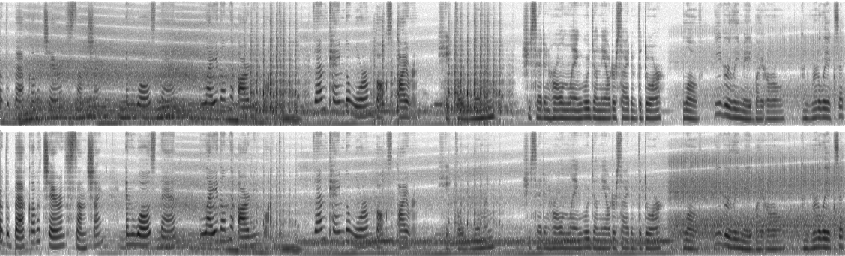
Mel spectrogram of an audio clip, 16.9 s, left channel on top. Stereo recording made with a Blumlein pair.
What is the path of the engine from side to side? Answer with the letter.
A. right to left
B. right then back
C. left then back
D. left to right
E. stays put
D.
